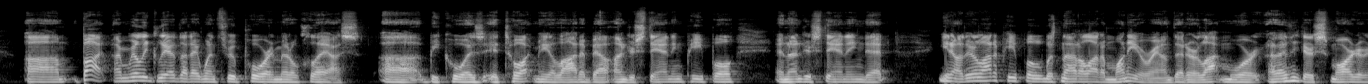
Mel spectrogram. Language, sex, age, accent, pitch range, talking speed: English, male, 60-79, American, 115-145 Hz, 220 wpm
